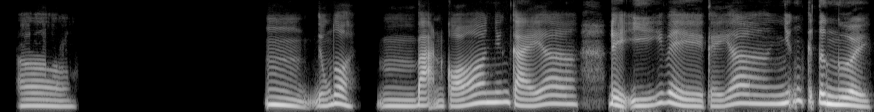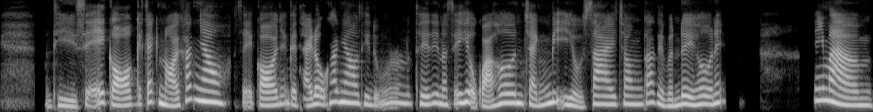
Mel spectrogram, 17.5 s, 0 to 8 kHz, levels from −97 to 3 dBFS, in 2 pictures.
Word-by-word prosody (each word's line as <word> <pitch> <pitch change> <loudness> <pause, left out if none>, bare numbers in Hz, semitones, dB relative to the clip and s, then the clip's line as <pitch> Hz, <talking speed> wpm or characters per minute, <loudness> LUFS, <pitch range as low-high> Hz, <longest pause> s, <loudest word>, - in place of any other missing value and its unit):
Ờ. 170 +1 -6 2.4
Ừm, 185 -10 +1
đúng 170 +4 -2
rồi. 220 -4 +2 0.3
Ừm, 165 -1 -3
bạn 175 -3 -1
có 175 - +1
những 265 +1 +3
cái, 175 -6 0
ơ, 220 0 -2 0.3
để 205 -4 +4
ý 170 +9 -1
về 180 -11 +1
cái 160 +1 -5
ơ, 230 +1 0
những 250 +7 +2
c - - -10
từng 230 -4 +10
người 185 -6 +6 0.6
thì 165 -4 -3
sẽ 260 - -3
có 185 -3 +1
cái 210 - -8
cách 265 0 -6
nói 175 -7 +2
khác 330 - -5
nhau, 280 -5 +4
sẽ - - -10
có 185 -1 +1
những 220 +5 -4
cái 190 -3 -5
thái 175 +2 -4
độ 215 -2 0
khác 275 +1 -2
nhau. 255 -2 +2
Thì 220 -3 -4
đúng, 240 +5 -6 0.2
thế 215 -1 -2
thì 240 - -2
nó 210 - 0
sẽ 205 - -6
hiệu 270 +2 +2
quả - - 0
hơn, 245 +3 +1
tránh 205 0 -2
bị 265 - +2
hiểu 170 -7 -1
sai 215 +7 -2
trong 215 0 -4
các 255 +1 -4
cái 210 - -3
vấn 165 +2 -2
đề 215 -2 +2
hơn 210 +2 0
ấy. 260 - -2 0.9
Nhưng 315 +1 0
mà, 205 -10 +3
210 Hz, 195 wpm, -22 LUFS, 180-240 Hz, 2.4 s, từng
